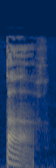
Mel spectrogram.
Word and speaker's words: part: Final T not pronounced, il, elle, part. Okay, so you can see that it's part, and then part.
